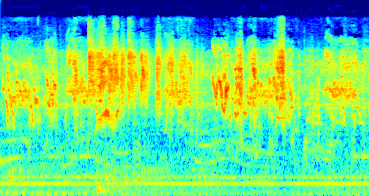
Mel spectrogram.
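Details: Colony budgerigars, with cockatiels also kept, producing a continuous busy mix of high scratchy chirps and warbles, a few sharper squeaks standing out, and a faint steady hum beneath.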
